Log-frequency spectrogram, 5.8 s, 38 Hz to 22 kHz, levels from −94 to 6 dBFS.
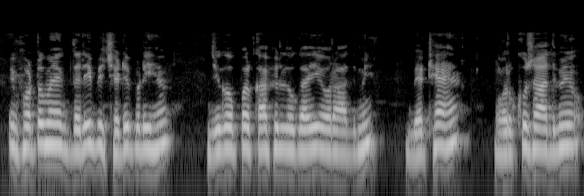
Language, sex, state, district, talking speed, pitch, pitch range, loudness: Marwari, male, Rajasthan, Churu, 205 wpm, 180 Hz, 170-195 Hz, -23 LUFS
